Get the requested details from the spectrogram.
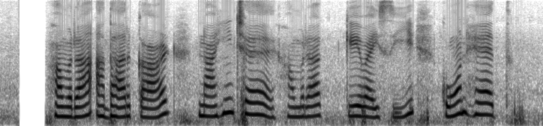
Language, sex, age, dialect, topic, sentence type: Maithili, female, 18-24, Angika, banking, question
